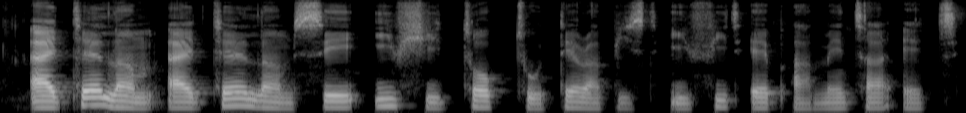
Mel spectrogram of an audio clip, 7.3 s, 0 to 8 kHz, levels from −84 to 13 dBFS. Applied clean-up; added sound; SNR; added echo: none; none; none; none.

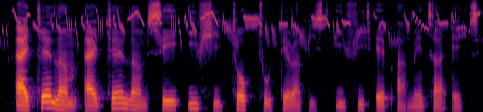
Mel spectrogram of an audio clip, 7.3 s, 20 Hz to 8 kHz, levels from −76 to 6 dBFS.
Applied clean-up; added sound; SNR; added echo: none; Bird vocalization, bird call, bird song; 12 dB; none.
